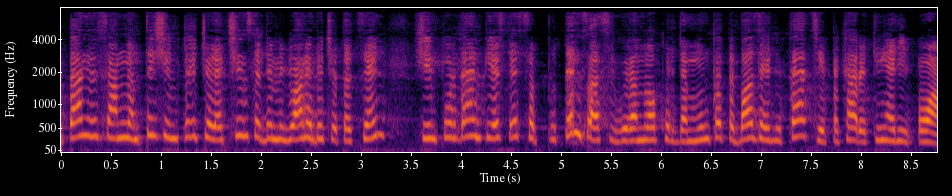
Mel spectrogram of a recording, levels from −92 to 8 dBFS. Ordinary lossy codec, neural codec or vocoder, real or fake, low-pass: MP3, 48 kbps; codec, 24 kHz, 1 kbps, SNAC; fake; 7.2 kHz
